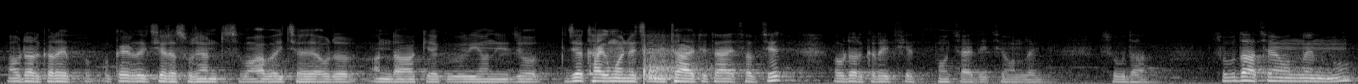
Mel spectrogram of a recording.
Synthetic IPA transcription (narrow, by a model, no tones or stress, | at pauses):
əwɖəɾkəɾɛkəɾd̪ɛt͡ʃʰijɛɾesʈuɾeɳʈsabɛt͡ʃʰɛaɖəɾəɳɖakekiɾijonid͡ʒo | d͡ʒekʰajkmənet͡ʃʰɛmit̪ʰajt̪ʰit̪ʰajsəb̚t͡ʃid͡ʒ | awɖəɾkəɾɛt͡ʃʰiɛpəɦũt͡ʃajd̪ɛt͡ʃʰɛonlən | subd̪ʱa | subd̪ʱat͡ʃʰɛonlənːu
